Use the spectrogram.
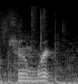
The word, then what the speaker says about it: turmeric: other toxins number three turmeric or tumeric I hear people pronounce it both ways but I'm pretty sure it's turmeric in addition to its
